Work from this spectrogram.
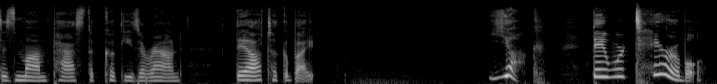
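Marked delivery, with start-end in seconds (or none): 4.9-7.1 disgust. A narrator's reading. Tasting the salty cookies.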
